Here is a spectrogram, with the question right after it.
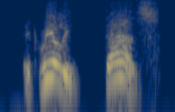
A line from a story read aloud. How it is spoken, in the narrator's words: he cried in soft amaze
